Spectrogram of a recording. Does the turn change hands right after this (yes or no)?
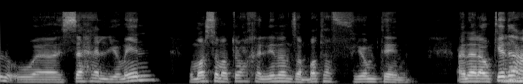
no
